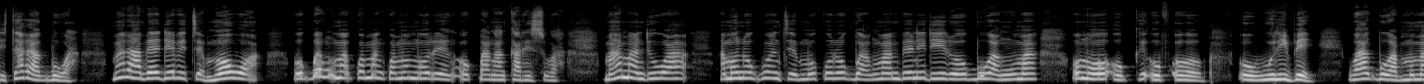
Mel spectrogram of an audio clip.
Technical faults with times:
none

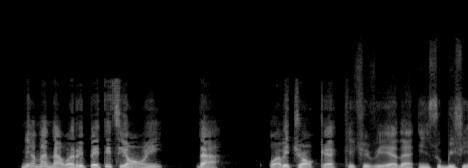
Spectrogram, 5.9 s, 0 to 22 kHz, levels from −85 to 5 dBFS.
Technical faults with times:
0.00-4.36 adaptive stream starting at a low bitrate

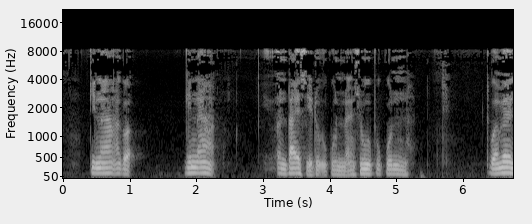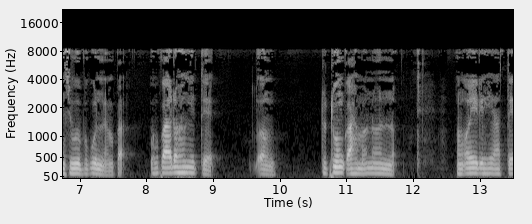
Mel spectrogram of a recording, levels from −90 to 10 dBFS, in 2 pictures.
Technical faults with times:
0.00-13.51 MP3 compression

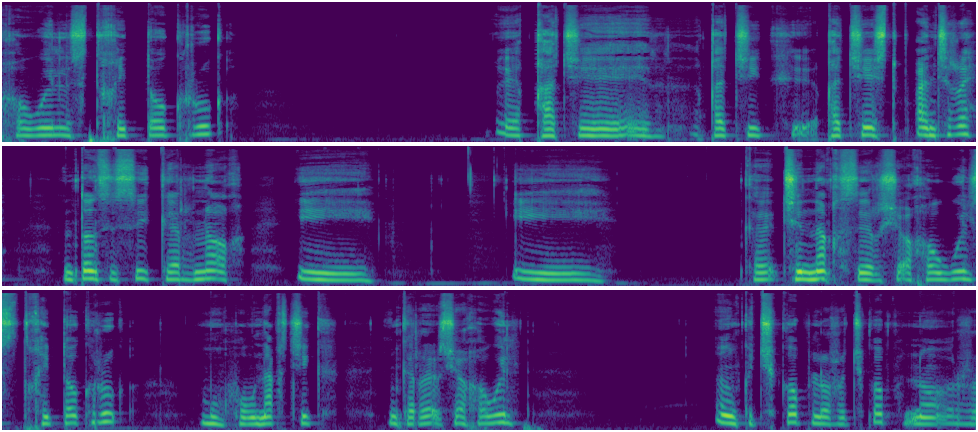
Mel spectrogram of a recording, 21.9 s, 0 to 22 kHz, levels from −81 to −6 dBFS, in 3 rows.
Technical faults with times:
none

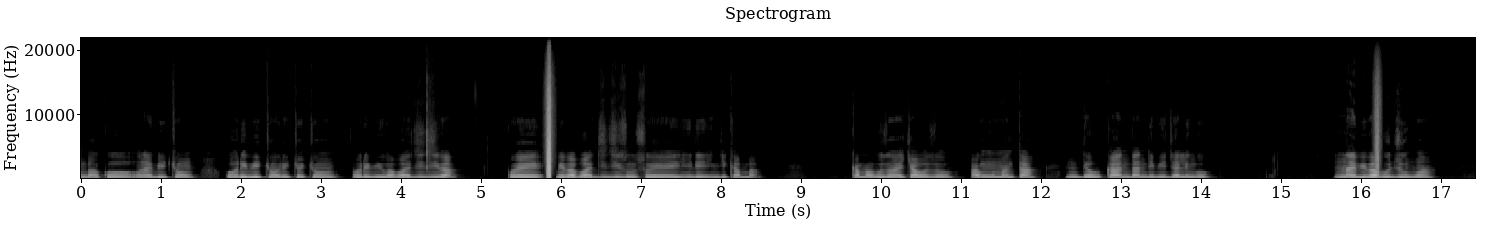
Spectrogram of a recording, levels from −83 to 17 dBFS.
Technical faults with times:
5.75-5.94 wireless microphone noise hit
16.13-16.27 wireless microphone noise hit

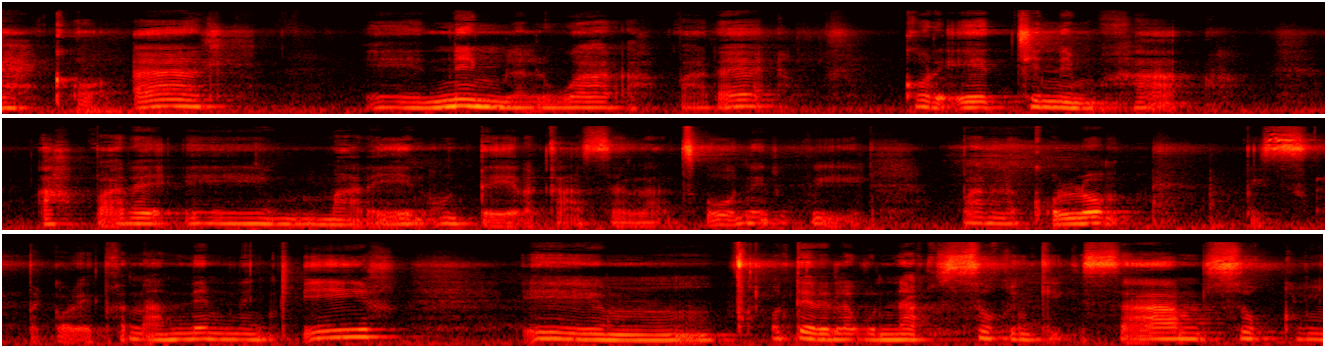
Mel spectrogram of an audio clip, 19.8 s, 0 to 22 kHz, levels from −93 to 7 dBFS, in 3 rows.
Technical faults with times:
none

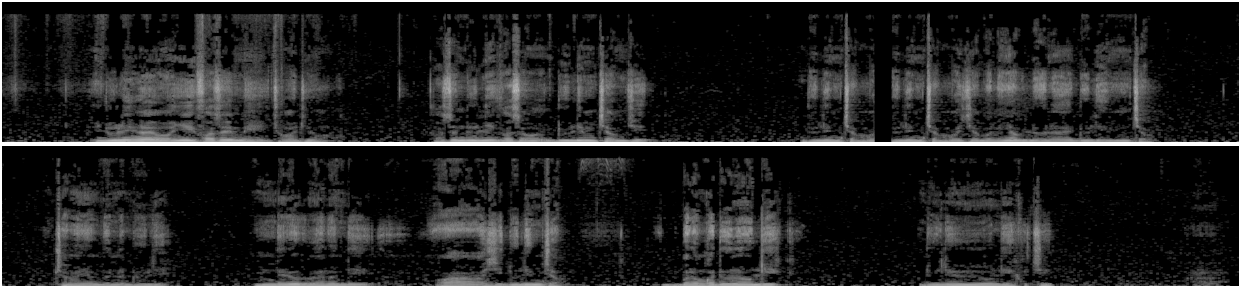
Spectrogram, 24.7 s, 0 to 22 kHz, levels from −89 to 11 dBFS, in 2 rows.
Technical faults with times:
0.00-24.75 overdone noise removal
8.72-9.54 stream reconnect

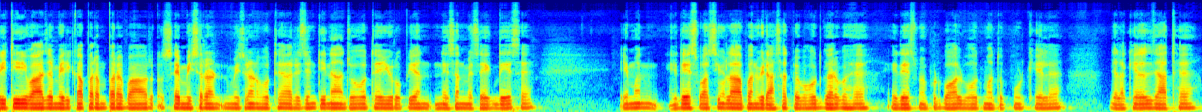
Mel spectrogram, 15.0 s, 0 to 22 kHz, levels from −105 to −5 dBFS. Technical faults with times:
0.00-15.03 transcoding between lossy codecs

